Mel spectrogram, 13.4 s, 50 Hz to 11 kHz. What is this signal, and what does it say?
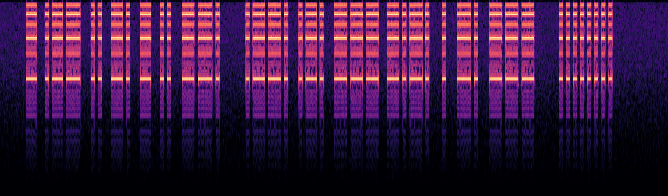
Morse code, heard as a high beeper, hand-sent with a bug key, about 17 wpm, 2850 Hz. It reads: TWINTIG PROCENO <HH>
